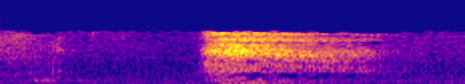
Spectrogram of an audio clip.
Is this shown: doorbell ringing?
no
